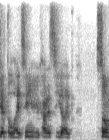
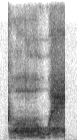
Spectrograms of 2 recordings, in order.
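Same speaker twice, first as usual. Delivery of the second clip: high, rasping, snarling creature voice; 9 semitones higher than usual. The speaker voices something that moved behind the throne: high-pitched raspy snarl. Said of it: "It's like a very raspy voice you hear".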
